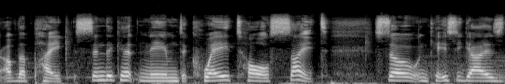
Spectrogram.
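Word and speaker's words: Quay Tolsite: course the leader of the Pyke syndicate named kwai tall sight so in case you guys didn't hear that it's Quay toll site that's how you pronounce it and this is gonna be the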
